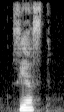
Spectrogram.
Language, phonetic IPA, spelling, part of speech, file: Polish, [zʲjast], zjazd, noun, LL-Q809 (pol)-zjazd.wav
